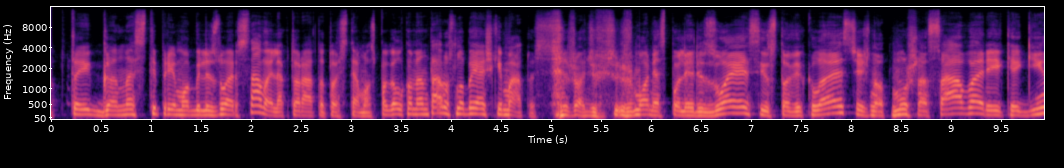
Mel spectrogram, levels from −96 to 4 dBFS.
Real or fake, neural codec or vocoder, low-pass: fake; codec, 44.1 kHz, 7.8 kbps, Pupu-Codec; 14.4 kHz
